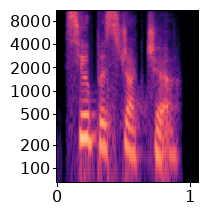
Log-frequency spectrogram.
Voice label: "Superstructure", Indian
